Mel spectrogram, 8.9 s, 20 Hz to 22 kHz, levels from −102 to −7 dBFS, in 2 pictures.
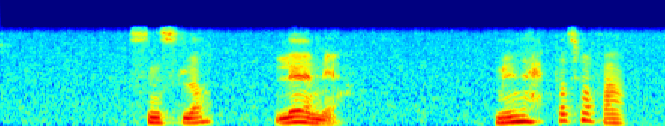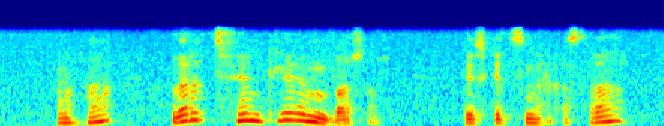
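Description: At 4.09 s, just after "מן חטתה פי", a call audio freeze sets in and lasts until 4.83 s. The last sound is stretched into a fading buzz for about 0.72 s. Packets were likely held up and the jitter buffer ran empty. The audio then resumes where it stopped, with nothing lost.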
